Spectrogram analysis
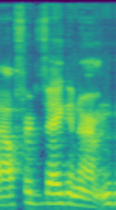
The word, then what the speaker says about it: Alfred Wegener: scientist his name is alfred wegener even though it's a w you pronounce it with a v sound alfred wegener before you meet him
